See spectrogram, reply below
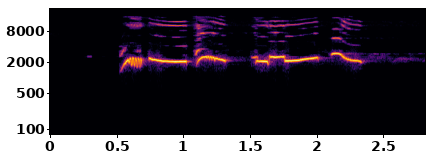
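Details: Eurasian blackbird singing a phrase of five smooth, clear whistles, some rising and some falling, each lasting under half a second. Clean, quiet recording.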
